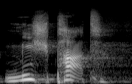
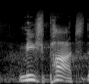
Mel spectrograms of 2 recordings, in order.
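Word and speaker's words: Mishpat (מִשְׁפָּט): Mishpat. Mishpat. There you go. Mishpat. That's what it looks like. It's the Hebrew word for justice. Mishpat shows up all over the place in the Old Testament.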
